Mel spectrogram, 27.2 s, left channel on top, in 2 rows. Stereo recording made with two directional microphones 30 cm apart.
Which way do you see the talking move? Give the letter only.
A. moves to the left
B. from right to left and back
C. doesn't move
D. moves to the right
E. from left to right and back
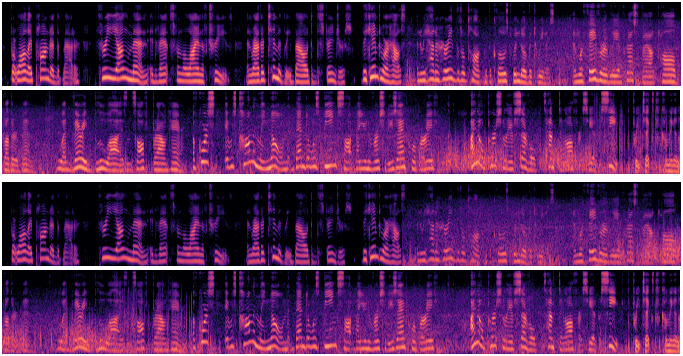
D.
